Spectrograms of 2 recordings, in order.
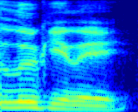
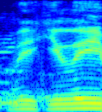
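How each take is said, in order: First: The name is said with a Swedish 'oo' vowel. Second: The name is said with an English 'ee' vowel. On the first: This is the original native pronunciation. "that's the Swedish pronunciation" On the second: This is how most people say it. "everyone calls it Leaky Lee"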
